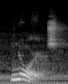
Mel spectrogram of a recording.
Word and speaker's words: Norge: of Norway Norge however the town's first residents used a Norwegian pronunciation nor and over time the name was Americanized maybe this video can be a catalyst for us reverting back to the original and proper pronunciation of nor which I for one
